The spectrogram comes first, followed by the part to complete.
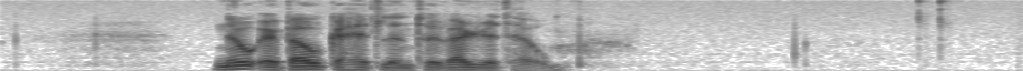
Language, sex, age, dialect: Faroese, male, 15-35, Norðurstreymoy/Eysturoy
